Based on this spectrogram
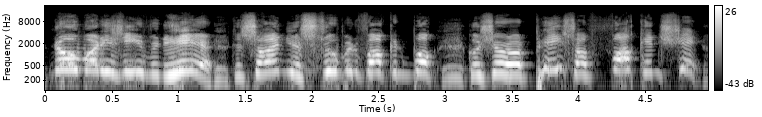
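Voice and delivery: high, loud, slow furious shouting; furious fan rant. Retold or imitated. Fan screaming at [name] after waiting three hours, furious high shout. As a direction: scream it at him, spitting every curse. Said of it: "The guy goes".

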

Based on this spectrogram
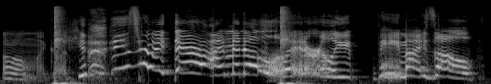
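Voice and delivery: panicked shrieks while being chased; panicking gamer. Real, not acted. Chased by Baldi in game.

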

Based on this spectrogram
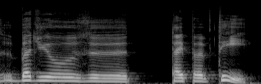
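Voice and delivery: slow, high mock Italian voice; mock Italian accent. The chipper owner answering about Baggio, slow mock Italian accent. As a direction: drag it out like a clueless chipper owner. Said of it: "He goes".

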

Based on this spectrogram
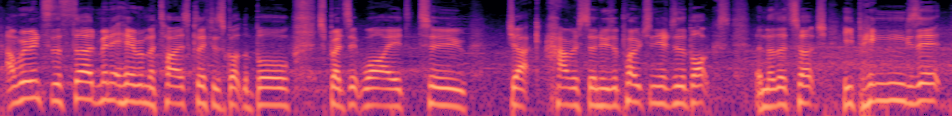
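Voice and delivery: building commentary; play-by-play. Pretend. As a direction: call the move as it builds.

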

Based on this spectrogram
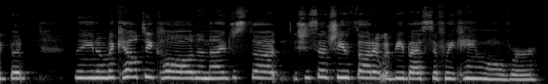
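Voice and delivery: a hint of an injured, self-justifying tone; imitating Robin. Recapping her confessional, lightly mimicking Robin's voice. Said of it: "Robin says in a confessional that".

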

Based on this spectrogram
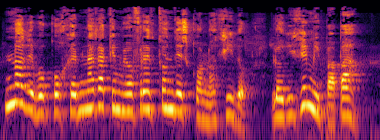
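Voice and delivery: put-on high little boy voice; child voice. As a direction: recite the rule like a small child. George refuses the stranger.

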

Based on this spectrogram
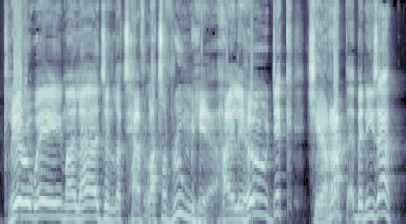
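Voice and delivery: loud, high, hearty boss calling; rally the lads with a jolly shout; jovial shout. A narrator's reading. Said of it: "cried old Fezziwig".

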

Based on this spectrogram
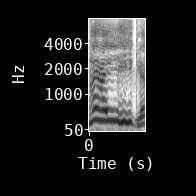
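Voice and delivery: high-pitched greeting. Retold or imitated. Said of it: "hun er bare sånn".

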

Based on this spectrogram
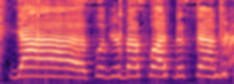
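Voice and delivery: high, loud, delighted whoop; gleeful cheering on. Real, not acted. Podcaster cheering on Sandra's new romance, gleeful. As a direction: cheer her on, breaking into a laugh.

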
